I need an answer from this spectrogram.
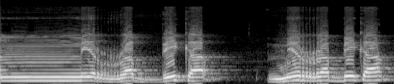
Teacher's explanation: جزاء من ربک، من ربک یہاں پہ ادغام بلا غنہ ہوگا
